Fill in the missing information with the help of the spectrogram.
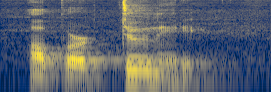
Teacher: Now I know that stress goes on the third syllable.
